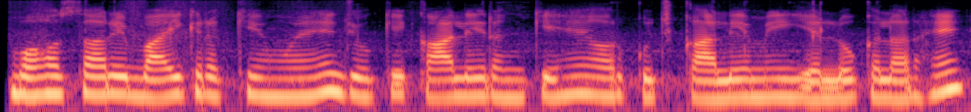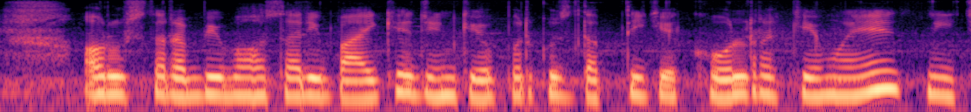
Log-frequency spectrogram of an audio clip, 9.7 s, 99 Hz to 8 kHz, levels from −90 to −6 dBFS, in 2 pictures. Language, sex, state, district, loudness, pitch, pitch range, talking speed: Kumaoni, female, Uttarakhand, Uttarkashi, -20 LUFS, 190 Hz, 180-200 Hz, 215 wpm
